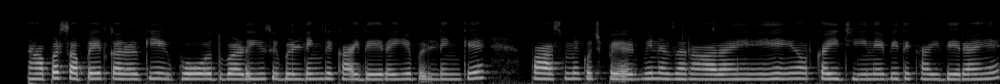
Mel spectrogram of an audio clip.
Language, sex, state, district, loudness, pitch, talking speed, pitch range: Hindi, female, Goa, North and South Goa, -29 LUFS, 250 Hz, 190 wpm, 245-260 Hz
